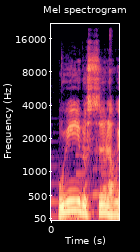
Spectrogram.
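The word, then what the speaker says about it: ウイルス: 우이루스라고 읽어요. 우이루스. 그래서 바이러스를 말하는 거예요. 이번에서는 바이러스를 우이루스라고 읽어요.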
